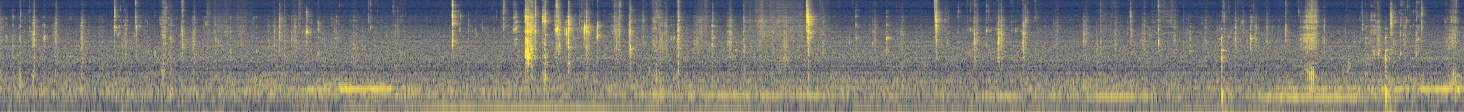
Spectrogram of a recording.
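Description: A person biting and chewing cooked Italian squash, with irregular sharp mouth clicks and smacks throughout. A faint low hum sits underneath from about six seconds in.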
